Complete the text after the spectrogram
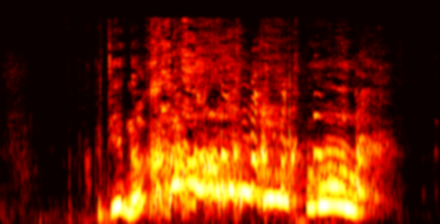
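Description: Two young men laugh loudly.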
